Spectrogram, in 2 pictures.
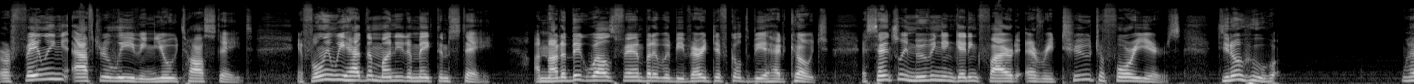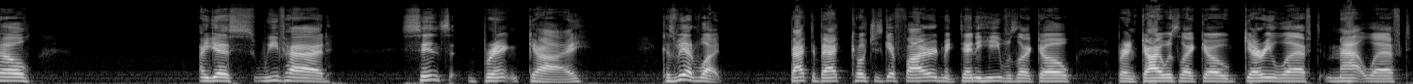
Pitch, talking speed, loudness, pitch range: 155 Hz, 160 wpm, -16 LUFS, 145-170 Hz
